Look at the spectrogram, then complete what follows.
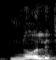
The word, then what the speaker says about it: knowledge: KNOWLEDGE नॉलेज means ज्ञान। ऐसे words जिनमें अल्फ़ाबेट जी साइलेंट रहता है।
